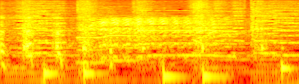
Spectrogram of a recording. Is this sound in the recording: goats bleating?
yes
